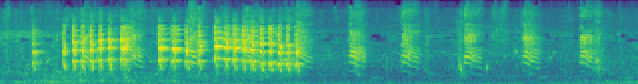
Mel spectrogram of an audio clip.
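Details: Dolphin giving rapid buzzy pulsed bursts, each a dense train of clicks with bright bands that slide slightly downward, three bursts in the first three seconds, then sparser scattered clicks and short pulses over a quiet background.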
